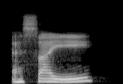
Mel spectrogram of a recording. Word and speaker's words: Esahi: I got Esahi.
